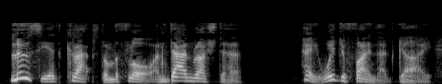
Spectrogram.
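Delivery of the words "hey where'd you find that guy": ordinary delivery, nothing marked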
